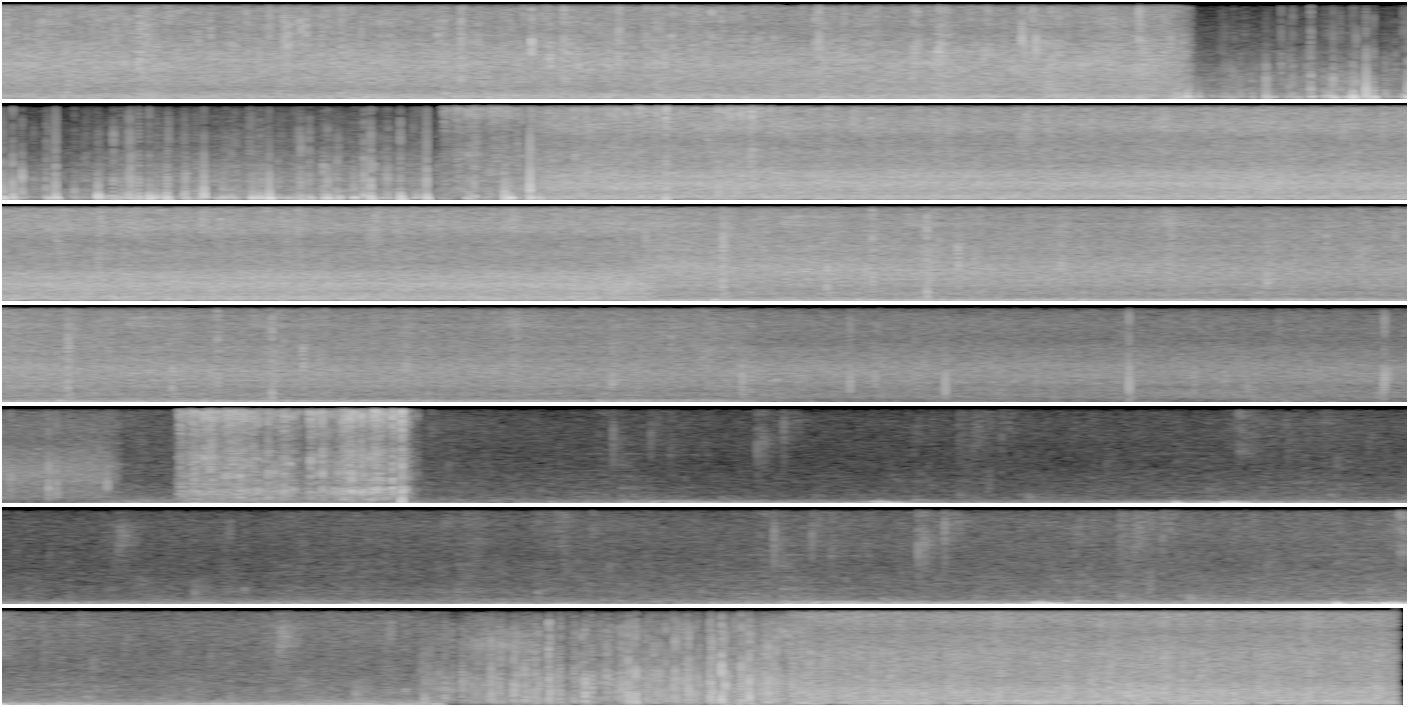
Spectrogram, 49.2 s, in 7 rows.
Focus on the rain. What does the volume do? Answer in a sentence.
The volume of the rain goes down, then up.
